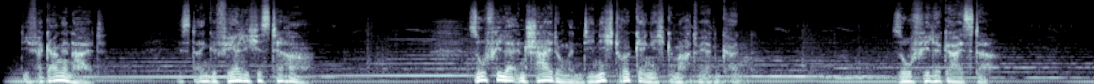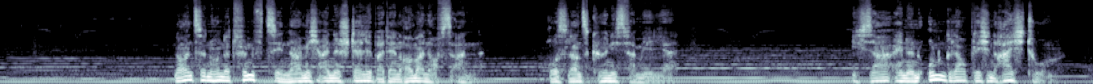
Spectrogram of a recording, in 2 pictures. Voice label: german narration, German voice actor; Germany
